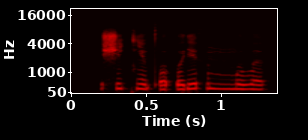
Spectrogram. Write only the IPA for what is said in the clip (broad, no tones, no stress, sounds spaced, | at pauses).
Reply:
ʃ ɛ c ẽ pʼ o ʔ ʊ ɾʲ ɛ θ ə̃ mː ʊ β ə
